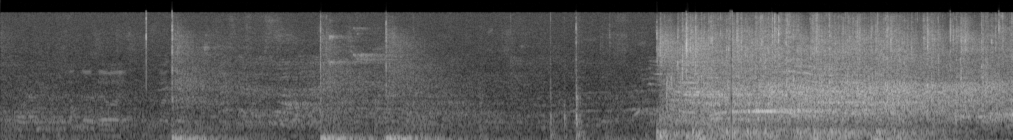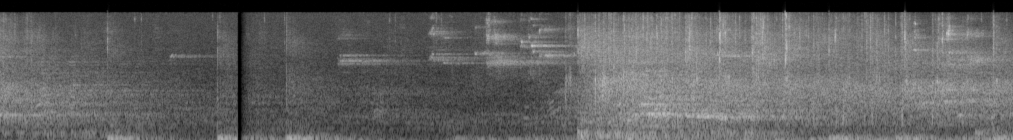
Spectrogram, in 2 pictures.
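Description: Basketball bouncing on a sports-hall floor, single thuds spaced a second or so apart, as at the free-throw line. Twice the hall fills with crowd noise and shouting, a few seconds each time.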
